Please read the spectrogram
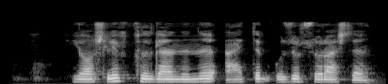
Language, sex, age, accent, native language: Uzbek, male, 19-29, Buxoro, Uzbek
